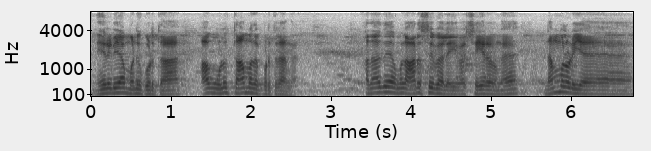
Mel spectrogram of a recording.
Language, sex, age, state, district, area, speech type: Tamil, male, 60+, Tamil Nadu, Cuddalore, urban, spontaneous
